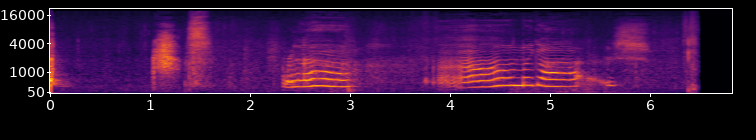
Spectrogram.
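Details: Person in sneeze mode, with voice going high: quick gasping breaths leading into drawn-out, voiced, wailing sneezes, loud and theatrical in a small room.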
